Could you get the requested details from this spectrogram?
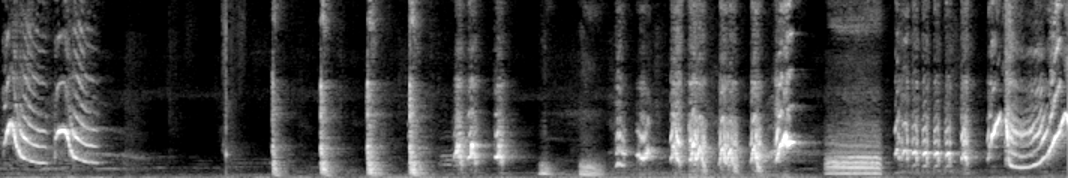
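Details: Javan myna chatter intended to prompt other mynas to sing: swooping whistles, sparse ticks, then a dense jumble of rasping and buzzy notes, closing with a loud looping whistle.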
